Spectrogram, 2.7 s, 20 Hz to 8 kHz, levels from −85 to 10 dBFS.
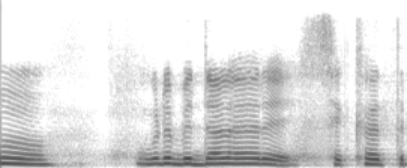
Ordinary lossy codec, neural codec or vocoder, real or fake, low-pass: none; codec, 24 kHz, 0.9 kbps, DualCodec; fake; 7.2 kHz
